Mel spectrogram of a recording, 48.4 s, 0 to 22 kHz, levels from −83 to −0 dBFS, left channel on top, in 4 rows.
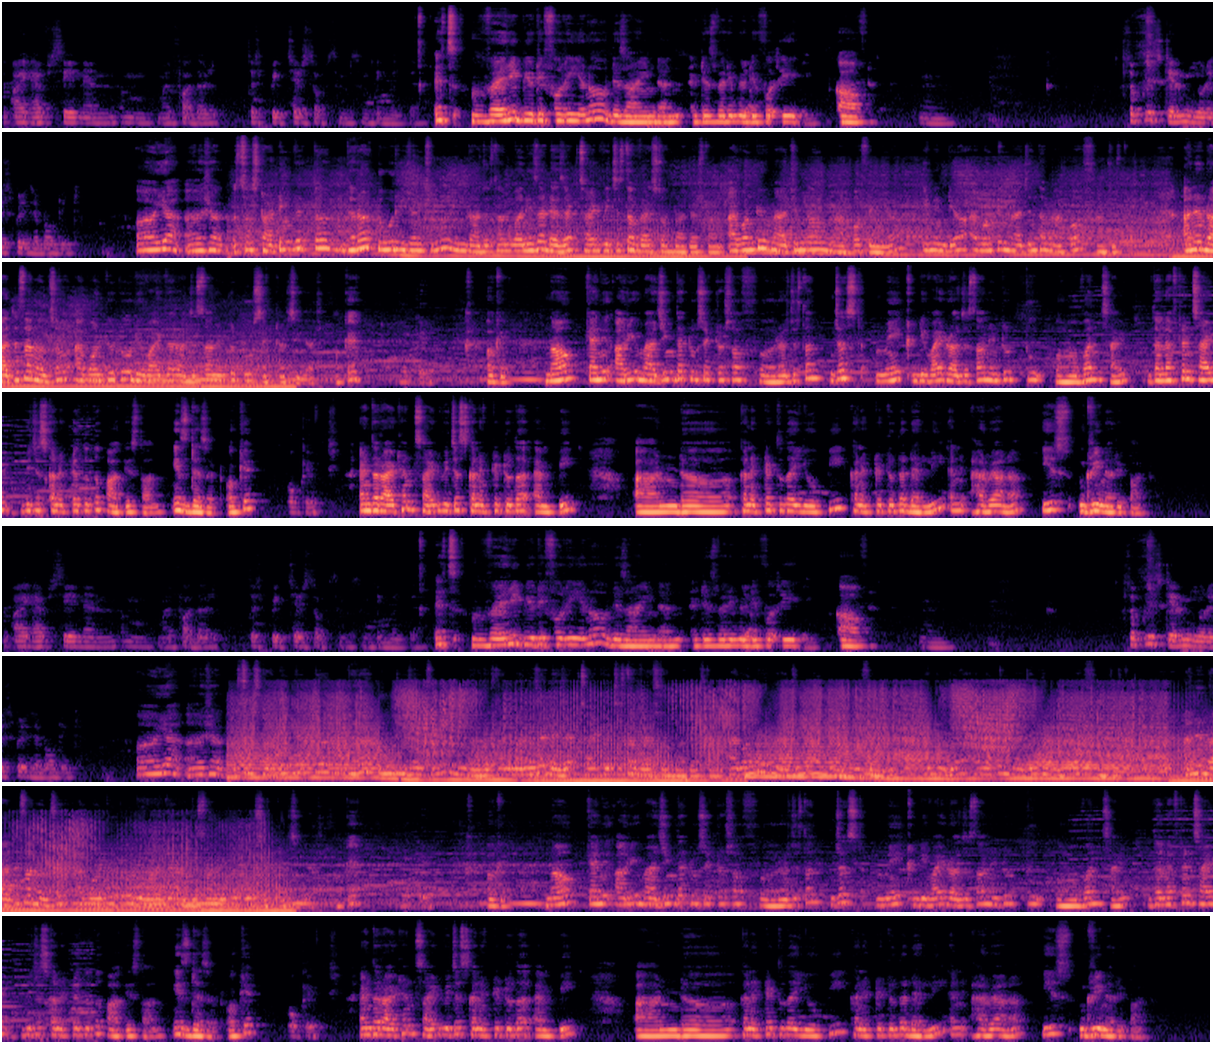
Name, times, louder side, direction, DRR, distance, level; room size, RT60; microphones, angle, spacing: voice 1, 0.1-2.1 2.5-4.2 5.1-5.3 6.2-6.6 7.3-7.5 8.0-8.1 9.2-9.5 11.2-12.8 19.7-19.9 23.9-24.2 28.2-28.6 39.2-39.5, equal, 85° left, 1.2 m, -41 dB
voice 2, 4.3-8.0 8.3-8.6 13.5-27.8 28.8-38.9 39.9-48.0, left 4 dB, 65° left, 0.3 m, -26 dB
sound 1, 14.4-27.3, right 5 dB, 85° right, 0.4 m, -30 dB
sound 2, 23.3-37.2, equal, 10° right, 0.4 m, -38 dB
2.7 x 2.7 x 2.4 m
head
